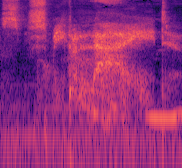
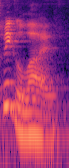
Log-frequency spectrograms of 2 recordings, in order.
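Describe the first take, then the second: First: It is said slowly, with heavy emphasis. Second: It is said at normal speed, without emphasis.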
